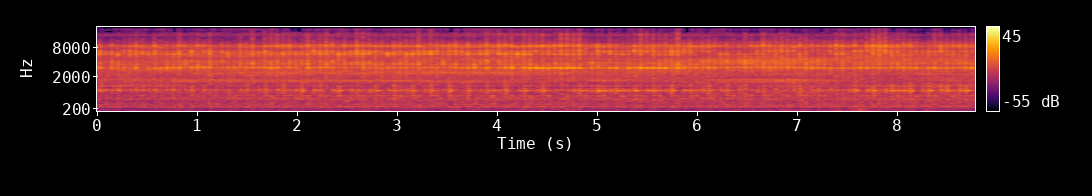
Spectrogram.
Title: Weird noise from 2006 Suzuki 2.7 V6 Engine 3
